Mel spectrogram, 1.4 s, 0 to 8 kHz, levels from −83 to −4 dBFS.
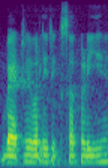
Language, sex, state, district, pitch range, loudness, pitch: Hindi, male, Uttar Pradesh, Shamli, 115-120 Hz, -20 LUFS, 115 Hz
